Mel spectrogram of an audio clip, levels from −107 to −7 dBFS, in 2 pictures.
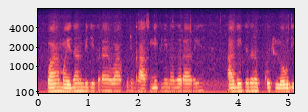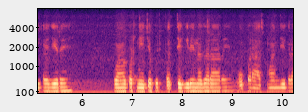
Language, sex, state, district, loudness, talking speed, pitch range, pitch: Hindi, male, Chhattisgarh, Jashpur, -19 LUFS, 230 wpm, 120-130 Hz, 130 Hz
